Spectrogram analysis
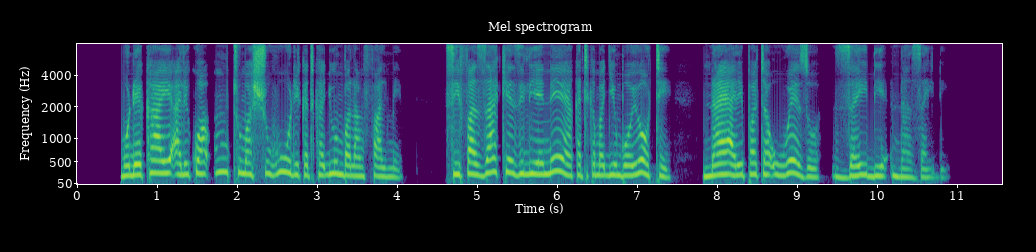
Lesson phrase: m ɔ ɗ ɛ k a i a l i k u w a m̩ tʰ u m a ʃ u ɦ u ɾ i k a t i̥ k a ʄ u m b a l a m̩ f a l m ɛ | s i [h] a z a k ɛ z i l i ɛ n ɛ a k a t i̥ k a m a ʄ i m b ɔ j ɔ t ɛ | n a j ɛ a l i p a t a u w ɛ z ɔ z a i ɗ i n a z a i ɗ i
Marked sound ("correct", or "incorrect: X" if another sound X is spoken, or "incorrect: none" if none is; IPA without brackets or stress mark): incorrect: f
